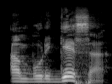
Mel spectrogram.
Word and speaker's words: hamburguesa: And in GUE, like in hamburguesa, guerra, guerra, we don't pronounce the U.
